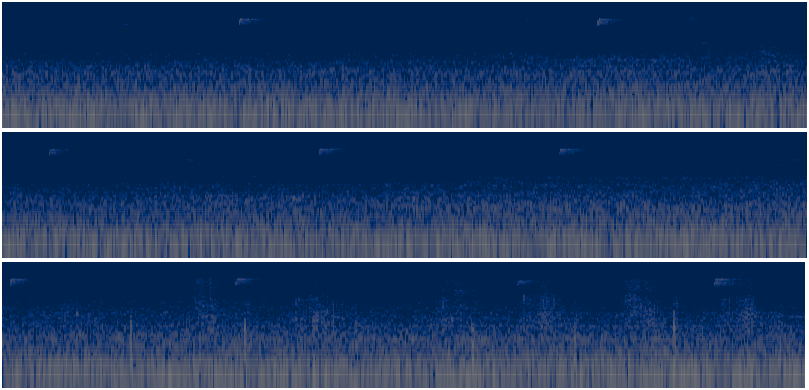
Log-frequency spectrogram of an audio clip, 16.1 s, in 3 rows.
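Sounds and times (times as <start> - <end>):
low outdoor rumble: 0.0 - 16.0
small bird chirping: 13.6 - 16.0.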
